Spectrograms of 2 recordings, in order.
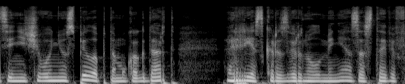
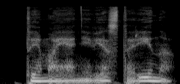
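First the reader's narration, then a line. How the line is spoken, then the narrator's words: Whisper. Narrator (Russian): прошептал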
